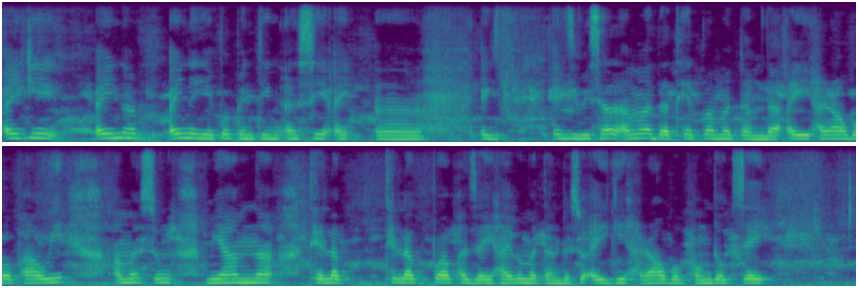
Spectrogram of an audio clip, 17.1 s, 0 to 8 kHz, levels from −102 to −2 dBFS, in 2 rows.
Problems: none marked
